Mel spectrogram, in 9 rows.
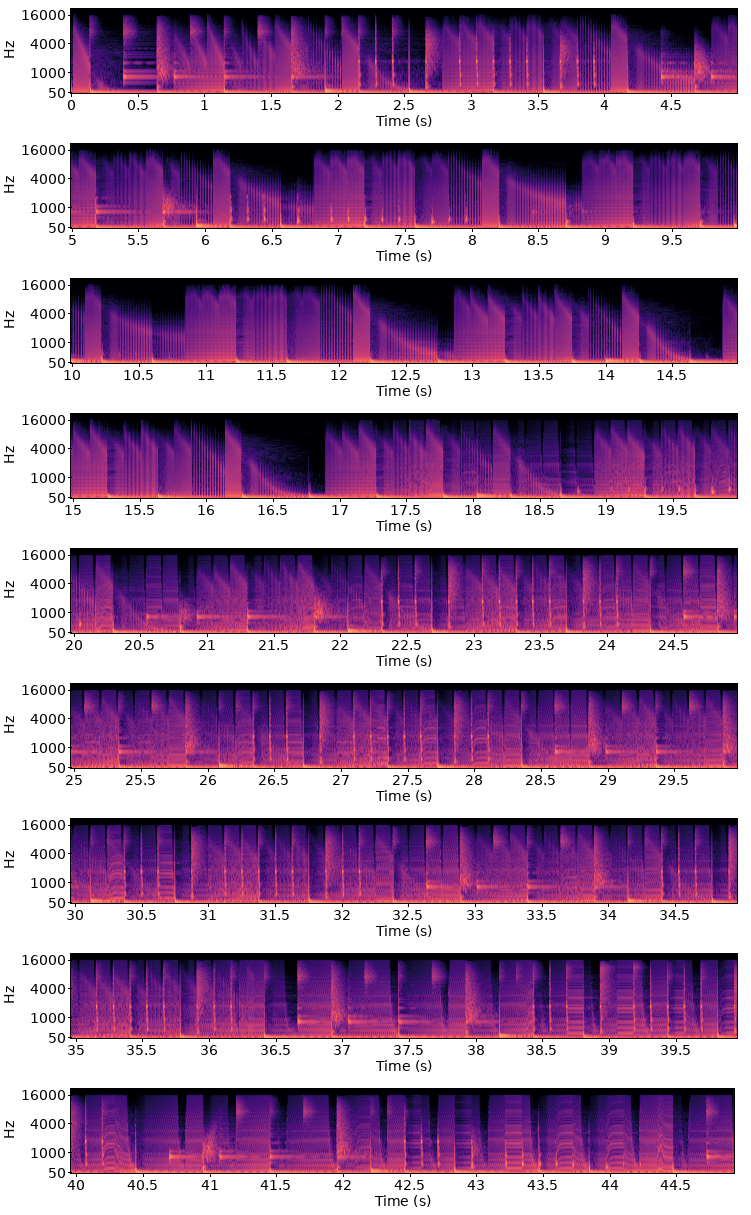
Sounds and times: Electronic music: 0:00.0 - 0:16.3, 0:17.0 - 0:44.9.

